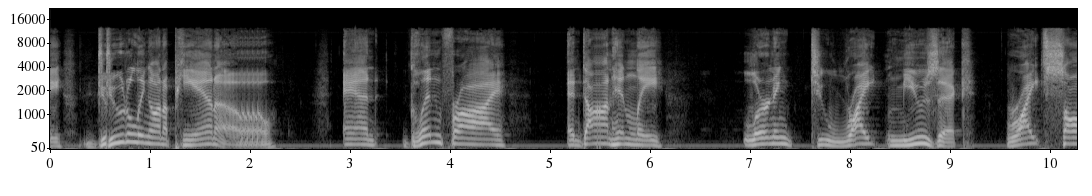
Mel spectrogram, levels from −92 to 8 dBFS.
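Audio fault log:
0.55–0.63 s, 1.91–2.12 s and 5.46–5.51 s: repeated frames. A short block of compressed audio is played again. At 0.55 s a 78 ms block sounds twice, just before "on a". At 1.91 s a 52 ms block plays four extra times, giving a stutter. At 5.46 s a 26 ms block repeats twice. The block sizes fit frames of about 26 ms. The repeats make the clip about 0.34 s longer.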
